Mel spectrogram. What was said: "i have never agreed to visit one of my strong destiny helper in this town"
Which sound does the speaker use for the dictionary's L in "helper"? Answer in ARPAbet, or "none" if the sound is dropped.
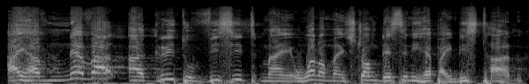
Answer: none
